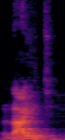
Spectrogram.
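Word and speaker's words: write: आर आई टी ई राइट यहां पर डब्लू का उच्चारण नहीं किया गया है राइट का अर्थ होता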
